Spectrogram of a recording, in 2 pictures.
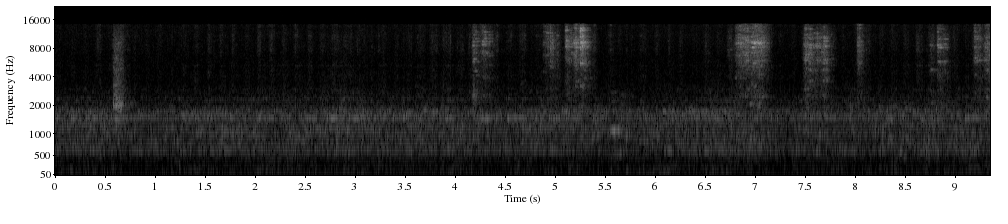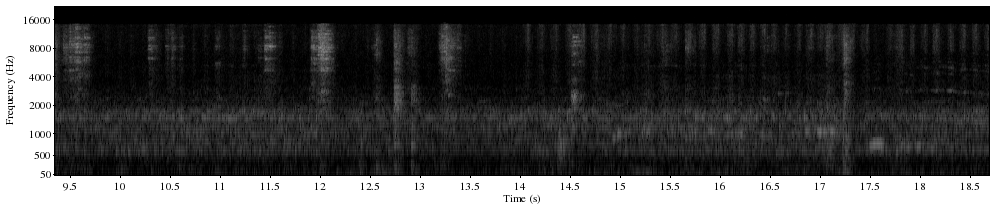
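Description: A pencil scratches and scrapes across paper in short strokes.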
